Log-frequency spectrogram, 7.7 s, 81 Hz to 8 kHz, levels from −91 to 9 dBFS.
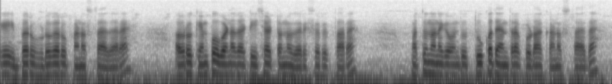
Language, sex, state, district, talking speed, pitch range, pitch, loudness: Kannada, male, Karnataka, Bangalore, 135 wpm, 100-125 Hz, 115 Hz, -19 LUFS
